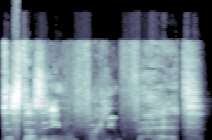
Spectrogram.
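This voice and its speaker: A man's voice: extremely high pitch, unhurried, no echo. A man hosting a livestream fan fiction reading, narrating expressively and breaking off into casual, exasperated commentary. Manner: expressive, exasperated asides, swearing.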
